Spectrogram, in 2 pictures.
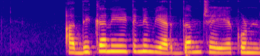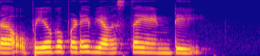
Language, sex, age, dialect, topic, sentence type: Telugu, female, 18-24, Utterandhra, agriculture, question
